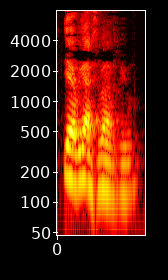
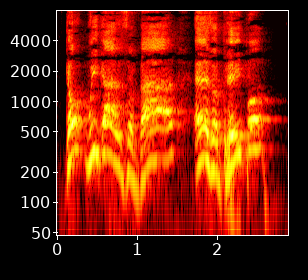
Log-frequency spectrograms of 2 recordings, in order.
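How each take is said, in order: First: Low, level concession; understated agreement. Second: High, swooping mock-preacher question; imitated preacher challenge. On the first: Retold or imitated. Questioner conceding the preacher's point, low and matter-of-fact. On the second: Preacher rallying a doubter for his people, high and insistent.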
